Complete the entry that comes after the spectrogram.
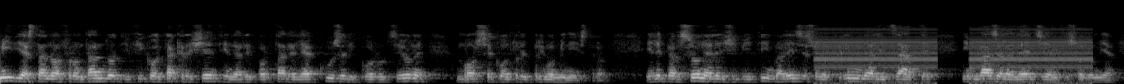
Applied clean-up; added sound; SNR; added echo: none; Telephone; 10 dB; reverberation time 0.3 s.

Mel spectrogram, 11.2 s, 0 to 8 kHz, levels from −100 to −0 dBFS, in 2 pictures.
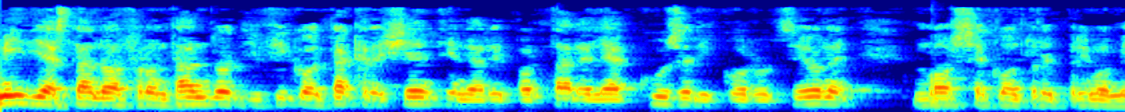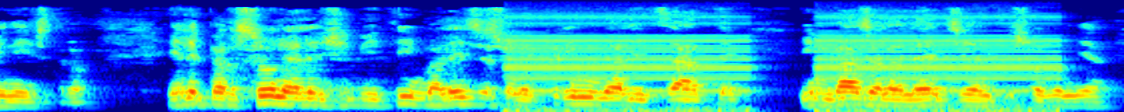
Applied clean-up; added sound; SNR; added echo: classical method WPE with log-MMSE.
